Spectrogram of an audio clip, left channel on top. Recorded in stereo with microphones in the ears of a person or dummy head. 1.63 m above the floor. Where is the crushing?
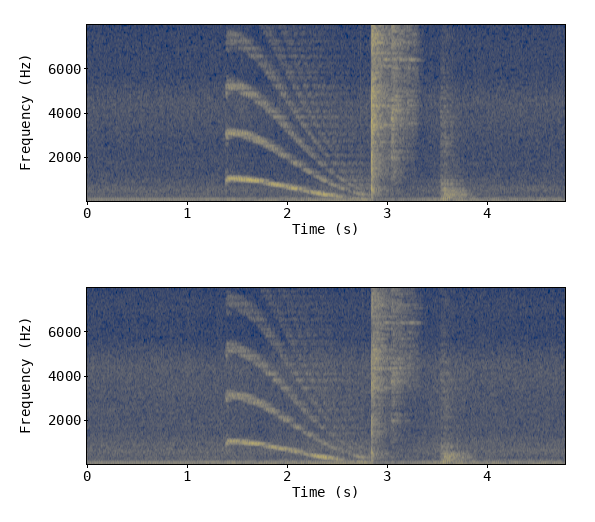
10° left (ahead or behind), 3 m.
